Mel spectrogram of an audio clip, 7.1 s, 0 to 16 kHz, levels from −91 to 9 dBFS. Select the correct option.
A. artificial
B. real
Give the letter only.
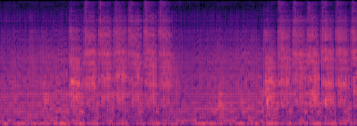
A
